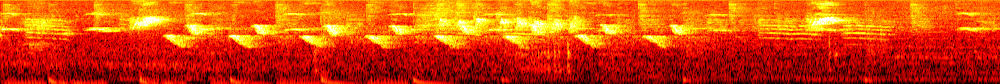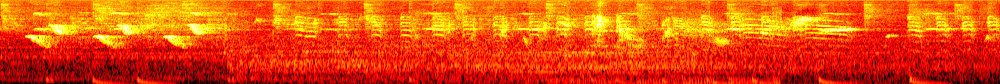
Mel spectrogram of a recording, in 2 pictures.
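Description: Ashy prinia calling: two runs of sharp, evenly repeated falling notes, about three a second. After them comes a denser high twittering of small garden birds.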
